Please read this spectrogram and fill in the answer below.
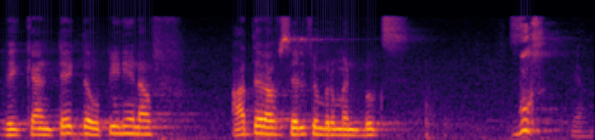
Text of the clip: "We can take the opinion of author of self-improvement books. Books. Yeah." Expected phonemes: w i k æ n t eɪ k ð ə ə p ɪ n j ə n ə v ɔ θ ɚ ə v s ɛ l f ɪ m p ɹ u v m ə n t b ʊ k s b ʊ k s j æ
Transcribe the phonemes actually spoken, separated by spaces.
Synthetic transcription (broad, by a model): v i k æ n t eɪ k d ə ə p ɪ n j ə n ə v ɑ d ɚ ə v s ɛ l f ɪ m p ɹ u m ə n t b ʊ k s b ʊ k s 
